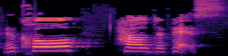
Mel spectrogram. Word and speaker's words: Nicole Haldoupis: Nicole Haldoupis.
